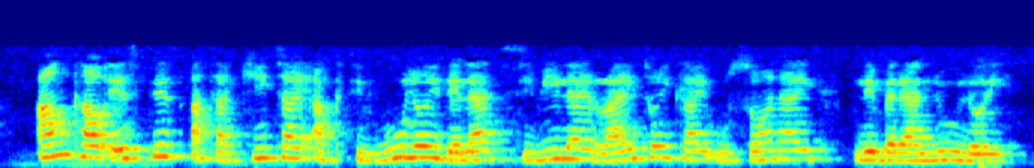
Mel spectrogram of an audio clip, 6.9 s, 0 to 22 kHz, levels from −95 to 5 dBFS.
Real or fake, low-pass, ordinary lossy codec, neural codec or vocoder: real; 7.2 kHz; MP3, 48 kbps; none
